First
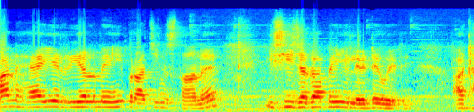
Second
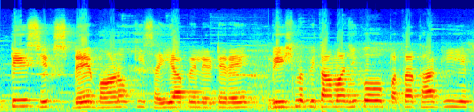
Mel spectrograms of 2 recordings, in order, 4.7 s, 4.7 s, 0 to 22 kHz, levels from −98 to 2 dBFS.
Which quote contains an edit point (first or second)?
second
